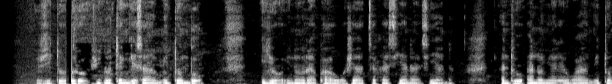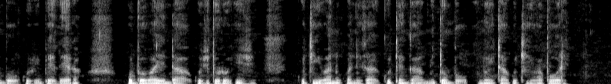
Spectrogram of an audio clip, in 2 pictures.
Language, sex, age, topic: Ndau, male, 25-35, health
